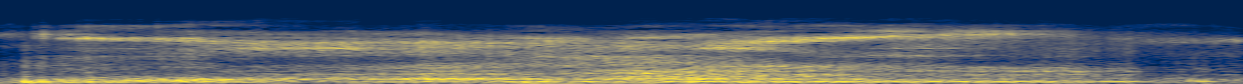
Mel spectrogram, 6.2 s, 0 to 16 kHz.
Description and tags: FTZ GC 107 SS08
Intended for game creation: sounds of bigger and smaller spaceships and other noises very common in airless space.
How I made them:
Rubbing different things on different surfaces in front of 2 x AKG C1000S, then processing them with the free Kjearhus plugins and some guitaramp simulators.
Warp, Warpdrive, Phaser, Spaceship, Outer, Space, Game-Creation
